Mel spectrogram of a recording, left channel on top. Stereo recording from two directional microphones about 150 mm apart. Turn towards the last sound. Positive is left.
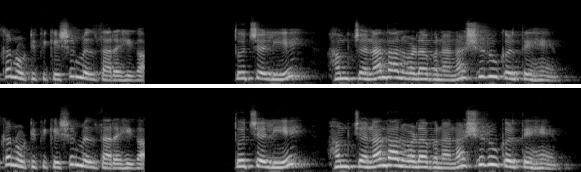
turn(degrees=-15)  # may be behind; listen again after turning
